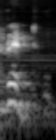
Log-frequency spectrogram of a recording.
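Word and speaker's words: read: রেড one hour রেড রেড উচ্চারণ হবে রেড past টেন্সের উচ্চারণ আই রেড ওয়ান আওয়ার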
